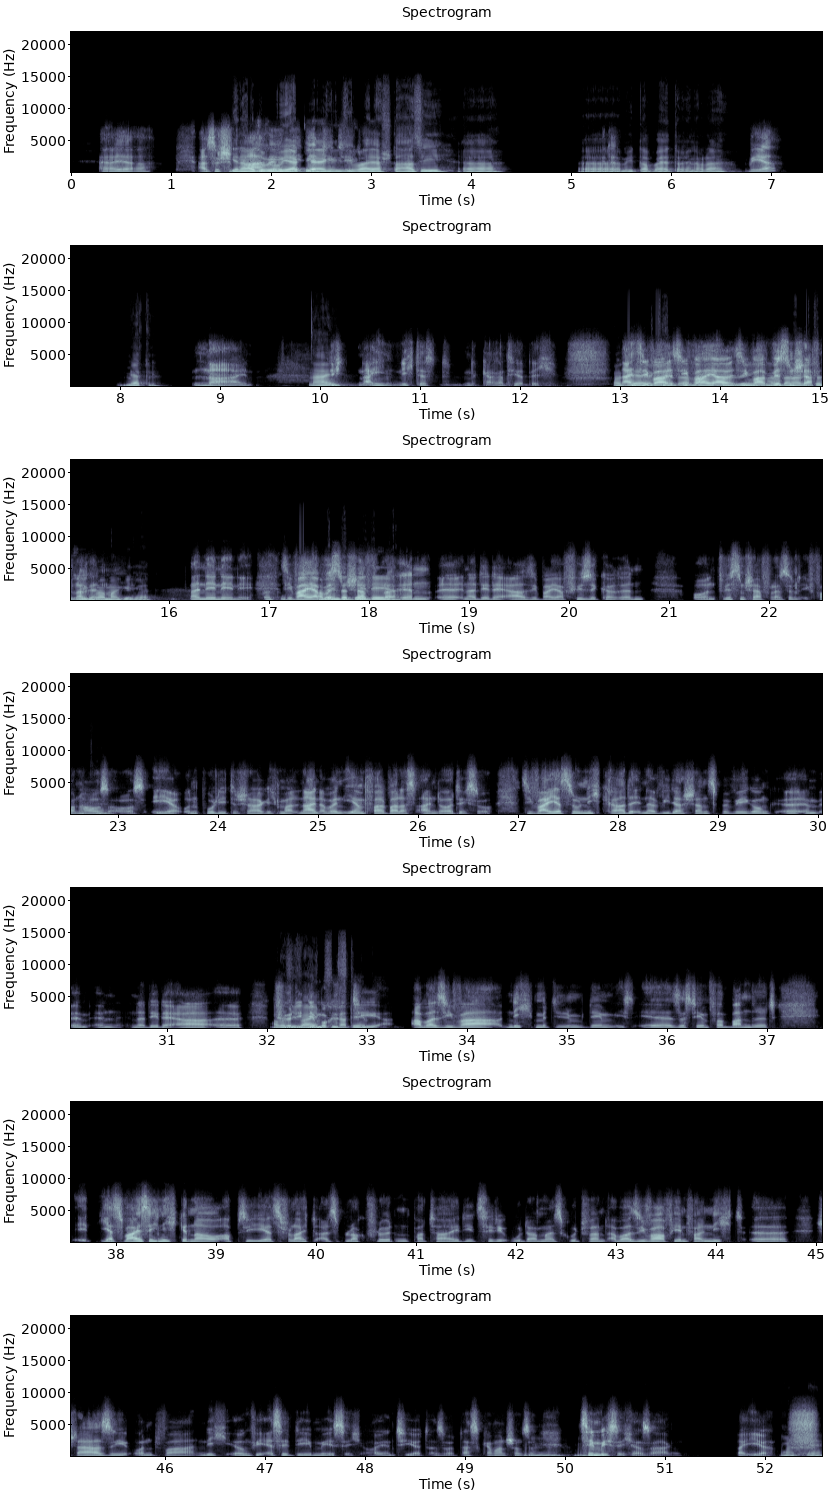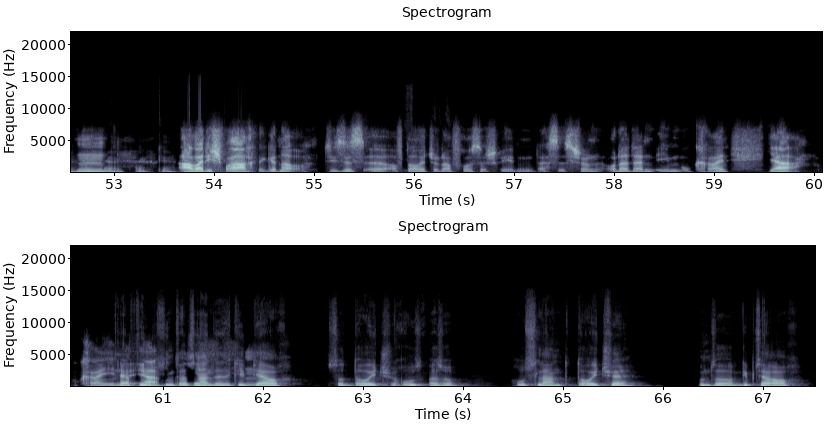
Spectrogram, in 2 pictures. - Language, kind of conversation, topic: German, podcast, Was bedeutet Sprache für deine Identität?
- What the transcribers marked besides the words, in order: other background noise; unintelligible speech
